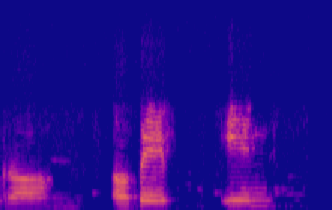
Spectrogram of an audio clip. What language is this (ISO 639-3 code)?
mar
